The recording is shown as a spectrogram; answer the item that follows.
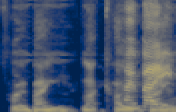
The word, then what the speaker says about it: Cobain: how do you say your surname is it Coban Co say that again Coan like right okay yeah it is it's on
